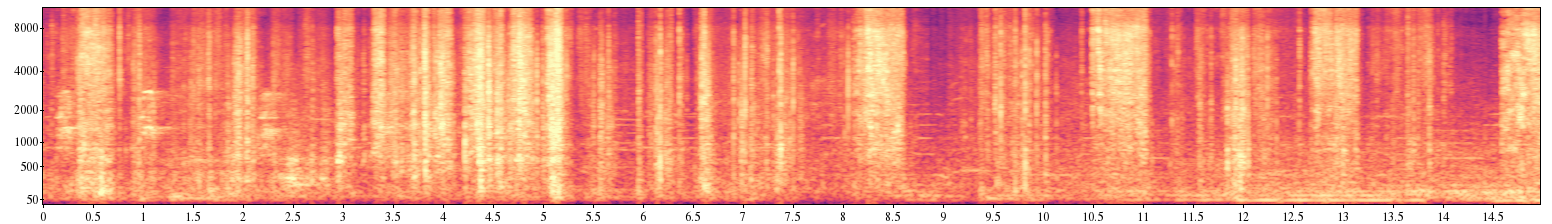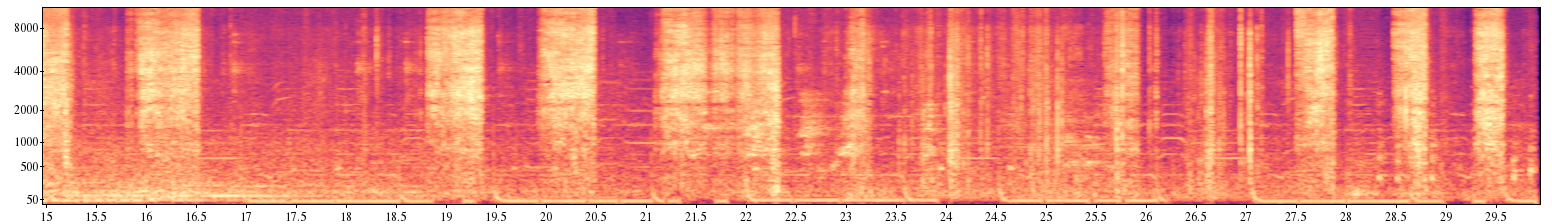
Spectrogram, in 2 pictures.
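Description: Knife blade slicing through held-up sheets of notebook paper, a quick irregular run of short papery cuts and rustles, testing the sharpness of the restored knife's edge.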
